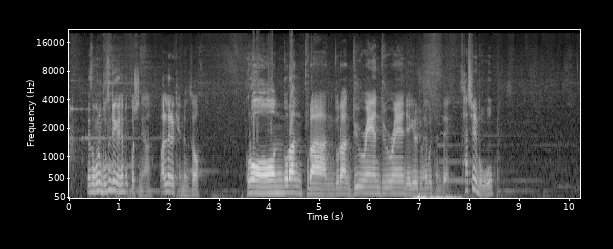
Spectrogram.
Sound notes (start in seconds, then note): 4.0 chit-chatting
